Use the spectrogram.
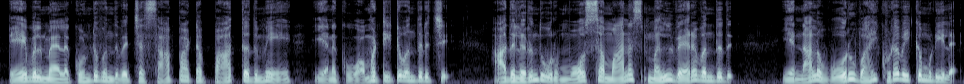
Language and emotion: Tamil, disgusted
